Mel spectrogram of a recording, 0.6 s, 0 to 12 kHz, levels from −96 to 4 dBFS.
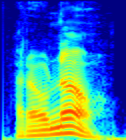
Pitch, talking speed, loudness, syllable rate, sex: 120 Hz, 285 wpm, -15 LUFS, 6.8 syllables/s, male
